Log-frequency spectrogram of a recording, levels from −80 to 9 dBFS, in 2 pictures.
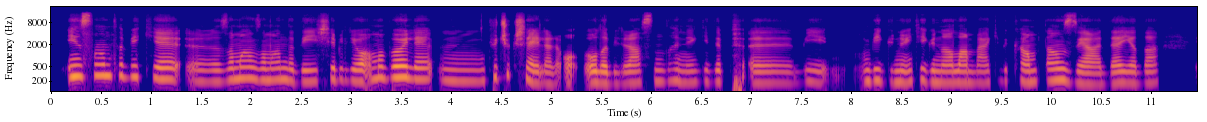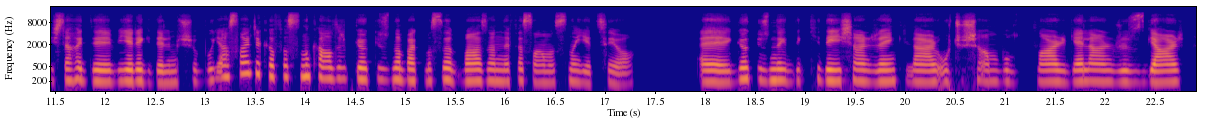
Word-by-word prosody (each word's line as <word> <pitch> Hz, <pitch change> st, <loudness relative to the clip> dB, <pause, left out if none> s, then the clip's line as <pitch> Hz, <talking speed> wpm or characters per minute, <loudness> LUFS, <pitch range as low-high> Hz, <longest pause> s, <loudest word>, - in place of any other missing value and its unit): insan 275 Hz, +2 st, +5 dB
tabii 265 Hz, -2 st, -4 dB
ki, 230 Hz, -3 st, +2 dB
ııı, 195 Hz, -1 st, -7 dB
zaman 235 Hz, +3 st, 0 dB
zaman 220 Hz, 0 st, -2 dB
da 200 Hz, -2 st, -5 dB
değişebiliyor 200 Hz, +1 st, 0 dB
ama, 245 Hz, +3 st, -1 dB
böyle, 245 Hz, -3 st, +6 dB
ımm, 200 Hz, -1 st, -9 dB
küçük 260 Hz, +4 st, 0 dB
şeyler 180 Hz, -6 st, +2 dB
o -, -, -3 dB
olabilir 175 Hz, -1 st, +1 dB
aslında. 195 Hz, +2 st, -2 dB
Hani, 190 Hz, -2 st, -8 dB
gidip, 195 Hz, -1 st, -8 dB, 0.3 s
eee, 180 Hz, 0 st, -4 dB
bi 195 Hz, -2 st, -9 dB, 0.3 s
bir 200 Hz, 0 st, -4 dB
günü, 190 Hz, 0 st, -5 dB
2 215 Hz, +2 st, -7 dB
günü 190 Hz, -1 st, -3 dB
alan 185 Hz, 0 st, 0 dB
belki 185 Hz, +2 st, -8 dB
bir 205 Hz, -, -13 dB
kamptan 200 Hz, +3 st, -1 dB
ziyade 170 Hz, -4 st, 0 dB
ya 180 Hz, -1 st, -1 dB
da, 180 Hz, +1 st, -5 dB, 0.4 s
işte, 210 Hz, +1 st, 0 dB
hadi 215 Hz, -1 st, -1 dB, 0.3 s
bir 200 Hz, -, -6 dB
yere 205 Hz, 0 st, +6 dB
gidelim 185 Hz, 0 st, -4 dB
şu 195 Hz, 0 st, -8 dB
bu, 210 Hz, -, -5 dB
ya 265 Hz, -, -1 dB
sadece 320 Hz, +4 st, +2 dB
kafasını 265 Hz, -1 st, 0 dB
kaldırıp 235 Hz, -3 st, -1 dB
gökyüzüne 225 Hz, -1 st, +1 dB
bakması 210 Hz, +1 st, +1 dB
bazen 205 Hz, 0 st, +2 dB
nefes 205 Hz, +1 st, -2 dB
almasına 185 Hz, +2 st, -4 dB
yetiyor. 175 Hz, -2 st, -7 dB, 0.7 s
Eee, 190 Hz, -1 st, +5 dB
gökyüzündeki 215 Hz, 0 st, -1 dB
değişen 205 Hz, -1 st, +4 dB
renkler, 195 Hz, -1 st, +1 dB
uçuşan 195 Hz, 0 st, -2 dB
bulutlar, 195 Hz, +1 st, -1 dB
gelen 195 Hz, 0 st, +1 dB
rüzgar, 190 Hz, 0 st, +2 dB
200 Hz, 145 wpm, -23 LUFS, 185-220 Hz, 0.7 s, böyle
